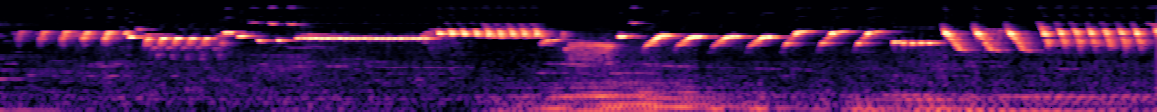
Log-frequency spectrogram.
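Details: A tutored domestic Belgian canary sings a mimicry song, a fast, varied run of high chirps, trills and a long clear whistle, copying phrases from other bird species.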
